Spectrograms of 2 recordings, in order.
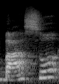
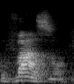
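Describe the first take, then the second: First: The word begins with a B sound. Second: The word begins with a V sound. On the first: "eles falam com o som da letra B" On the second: "no Brasil a gente fala vaso"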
